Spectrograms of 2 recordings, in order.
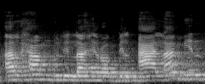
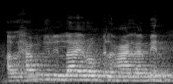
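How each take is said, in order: First: "alamin" begun with a glottal-stop a; hamzah for ain. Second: ALAMIN begun with a throat-constricted Arabic ain; correct ain. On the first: Preacher showing the fatal mistake, alamin with hamzah instead of ain. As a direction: say ALAMIN with a plain hamzah a, no throat constriction. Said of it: "Kalau pakai hamzah". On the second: Preacher showing mothers the correct Arabic letter, alamin with ain. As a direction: say "alamin" with the pharyngeal ain, not a plain a. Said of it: "Alamin pakai ain". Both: Shown as a demonstration.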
